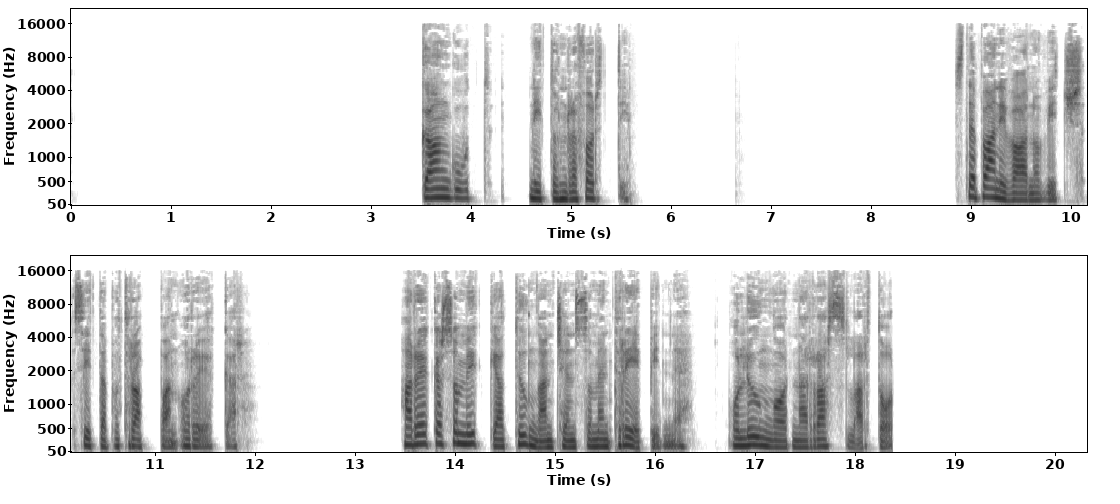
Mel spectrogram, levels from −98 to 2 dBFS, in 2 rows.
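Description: At 18.38 s the audio has a cut-off end. The sound stops partway through, as though the final stretch of buffers was never written or played back, and the remaining 1.95 s to the end of the file is digital silence. The absence of any decay tells it apart from a fade-out or a natural ending. There is no tail, no room ring and no gradual level drop. The signal simply ceases.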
